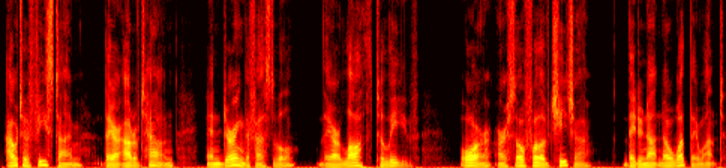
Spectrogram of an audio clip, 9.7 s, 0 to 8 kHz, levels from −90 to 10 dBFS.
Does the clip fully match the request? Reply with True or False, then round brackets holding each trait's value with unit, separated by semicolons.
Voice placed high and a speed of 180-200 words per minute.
False (125 Hz; 190 wpm)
